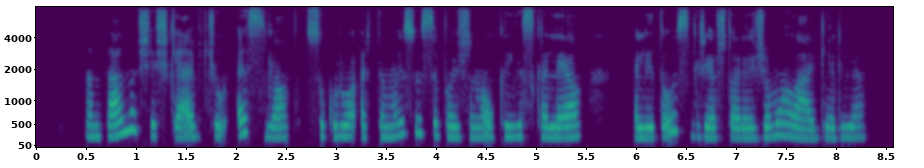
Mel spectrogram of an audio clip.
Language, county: Lithuanian, Alytus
